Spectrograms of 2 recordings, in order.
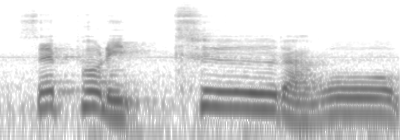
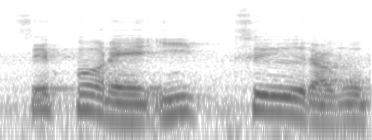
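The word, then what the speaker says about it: separate: 세퍼리트라고 발음이 되면 분리되는 형용사 뜻이고 세퍼레이트라고 발음이 될 때는 그때는 분리하다이 뜻입니다. 그래서 발음이 좀 달라집니다.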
